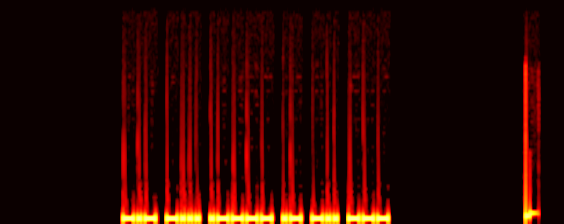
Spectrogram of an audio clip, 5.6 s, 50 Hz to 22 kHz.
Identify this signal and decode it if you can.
Morse code, heard as a keyed tone, about 31 wpm, 700 Hz. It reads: KB1ADO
